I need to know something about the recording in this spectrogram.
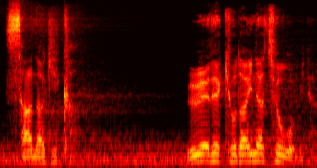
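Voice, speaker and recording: A man playing a calm, resolute young adventurer in a fantasy audio drama, speaking tersely and with composure. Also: normal speed, slight background noise, close to an everyday voice. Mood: terse, composed. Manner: terse, composed, low-key.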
